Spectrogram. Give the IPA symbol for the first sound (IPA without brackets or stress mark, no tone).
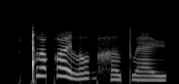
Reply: ǃ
